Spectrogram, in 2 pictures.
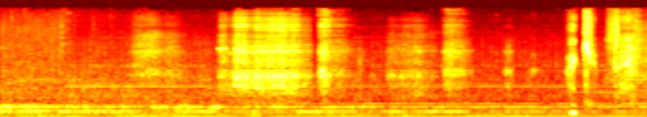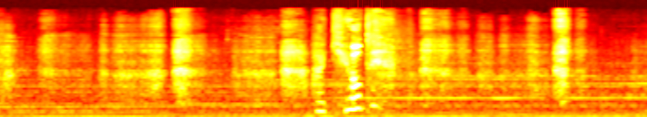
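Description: A young woman speaks softly in a shaky, tearful voice.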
